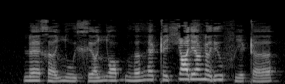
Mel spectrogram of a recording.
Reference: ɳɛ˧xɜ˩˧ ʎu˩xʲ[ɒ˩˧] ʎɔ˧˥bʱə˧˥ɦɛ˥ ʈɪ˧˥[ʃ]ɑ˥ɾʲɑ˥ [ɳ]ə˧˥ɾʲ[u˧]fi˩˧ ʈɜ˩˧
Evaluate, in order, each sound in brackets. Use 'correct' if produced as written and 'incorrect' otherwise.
correct, incorrect, correct, incorrect

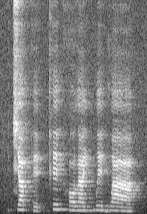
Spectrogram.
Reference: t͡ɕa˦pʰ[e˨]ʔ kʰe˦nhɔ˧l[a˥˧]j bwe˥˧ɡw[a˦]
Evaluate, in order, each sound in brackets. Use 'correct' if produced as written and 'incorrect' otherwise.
correct, incorrect, incorrect

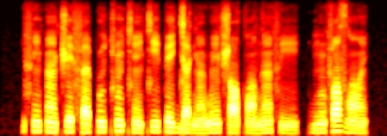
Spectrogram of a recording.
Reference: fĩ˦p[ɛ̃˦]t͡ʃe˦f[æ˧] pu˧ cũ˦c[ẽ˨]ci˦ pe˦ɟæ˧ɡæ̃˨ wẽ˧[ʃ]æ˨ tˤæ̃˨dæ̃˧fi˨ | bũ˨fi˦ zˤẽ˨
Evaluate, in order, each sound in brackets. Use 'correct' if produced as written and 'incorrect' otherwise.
incorrect, correct, correct, correct

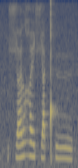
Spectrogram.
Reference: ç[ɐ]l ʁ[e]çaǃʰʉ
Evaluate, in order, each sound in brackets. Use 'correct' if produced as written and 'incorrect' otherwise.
correct, correct

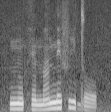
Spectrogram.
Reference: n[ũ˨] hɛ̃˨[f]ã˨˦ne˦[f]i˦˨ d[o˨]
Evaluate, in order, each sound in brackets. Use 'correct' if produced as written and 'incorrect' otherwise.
correct, incorrect, correct, correct

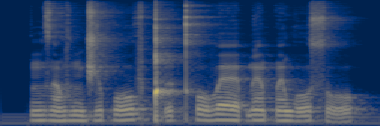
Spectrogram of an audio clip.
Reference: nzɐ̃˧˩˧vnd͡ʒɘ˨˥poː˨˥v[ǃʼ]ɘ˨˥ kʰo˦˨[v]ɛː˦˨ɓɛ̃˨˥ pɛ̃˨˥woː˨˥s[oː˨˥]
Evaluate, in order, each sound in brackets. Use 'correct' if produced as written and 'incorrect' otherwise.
correct, incorrect, incorrect

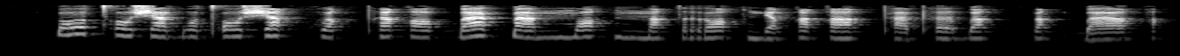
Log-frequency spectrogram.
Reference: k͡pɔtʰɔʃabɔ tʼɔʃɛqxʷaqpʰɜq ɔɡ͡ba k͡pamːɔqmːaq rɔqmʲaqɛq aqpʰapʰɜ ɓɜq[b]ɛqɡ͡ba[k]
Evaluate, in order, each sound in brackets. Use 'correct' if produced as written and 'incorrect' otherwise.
incorrect, incorrect

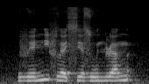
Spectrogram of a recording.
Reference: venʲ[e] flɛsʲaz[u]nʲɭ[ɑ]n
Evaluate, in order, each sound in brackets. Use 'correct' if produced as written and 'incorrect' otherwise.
incorrect, correct, incorrect

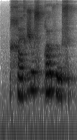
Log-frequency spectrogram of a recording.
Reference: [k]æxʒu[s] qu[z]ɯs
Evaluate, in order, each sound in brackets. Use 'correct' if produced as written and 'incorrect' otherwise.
incorrect, correct, incorrect

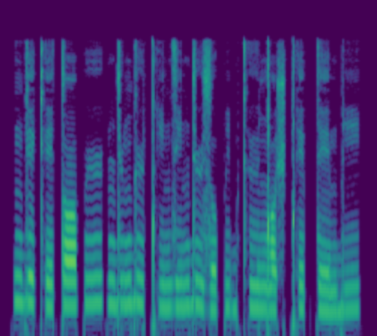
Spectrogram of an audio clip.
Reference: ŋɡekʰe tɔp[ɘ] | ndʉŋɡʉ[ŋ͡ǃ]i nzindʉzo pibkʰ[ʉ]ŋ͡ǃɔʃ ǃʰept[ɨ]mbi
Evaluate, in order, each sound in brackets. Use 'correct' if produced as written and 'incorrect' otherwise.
incorrect, incorrect, incorrect, incorrect

